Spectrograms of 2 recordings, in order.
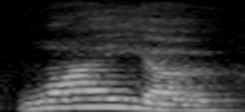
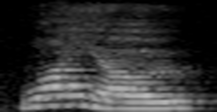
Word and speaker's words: Waiau: So you could say Waiau, but it will always turn into Y and then O. AU is always pronounced O. Waiau, Waiau pa, Waiau pa.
